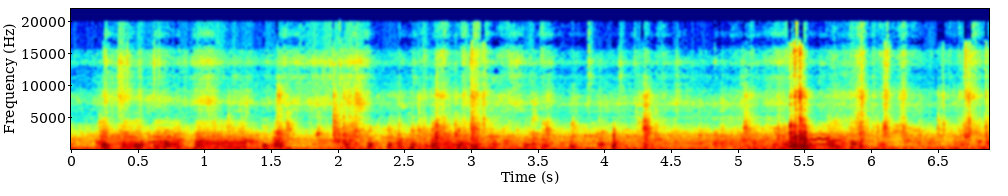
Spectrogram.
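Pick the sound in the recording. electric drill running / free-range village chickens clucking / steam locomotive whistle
free-range village chickens clucking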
